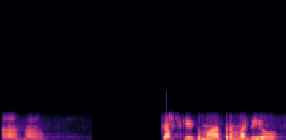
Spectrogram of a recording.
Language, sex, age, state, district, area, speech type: Malayalam, female, 18-30, Kerala, Idukki, rural, conversation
